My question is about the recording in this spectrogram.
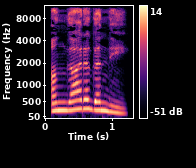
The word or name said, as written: ಅಂಗಾರಗಂಧಿ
